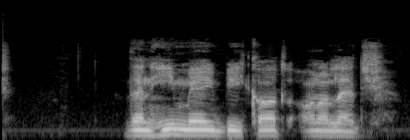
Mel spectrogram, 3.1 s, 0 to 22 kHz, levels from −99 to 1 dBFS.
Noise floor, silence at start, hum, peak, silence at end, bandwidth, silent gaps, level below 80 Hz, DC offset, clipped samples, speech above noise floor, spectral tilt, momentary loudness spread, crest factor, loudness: -75 dBFS; 0.05 s; none; -10 dBFS; 0.2 s; 7.4 kHz; none; -64 dBFS; under 0.1%; under 0.1%; 47 dB; -7 dB/octave; 7 LU; 18 dB; -28 LUFS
